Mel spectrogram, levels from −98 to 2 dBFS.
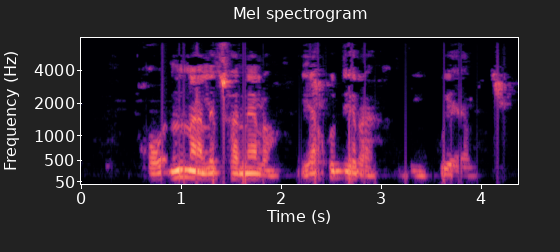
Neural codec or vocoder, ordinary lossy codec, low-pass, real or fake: none; MP3, 48 kbps; 7.2 kHz; real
